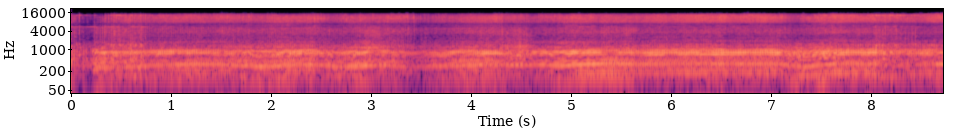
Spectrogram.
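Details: New B&Q 25cc petrol two-stroke strimmer cutting grass after a choke-assisted start with choke now open: a high buzzing whine dips and recovers each time the line bites grass. Normal running under cutting load.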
